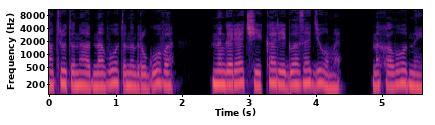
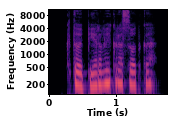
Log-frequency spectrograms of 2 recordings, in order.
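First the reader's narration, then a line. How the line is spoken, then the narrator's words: Quiet question. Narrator (Russian): Тихо спрашивает Дема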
